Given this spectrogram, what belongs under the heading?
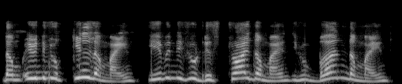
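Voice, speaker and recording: A man with a fairly high voice leads a spiritual talk over a video call. He is emphatic, repeats himself and puts questions to listeners. The sound is dry and a little muffled. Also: sing-song, fairly quick, sharp tone, no room sound. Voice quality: slightly low, subdued voice today. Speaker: spiritual teacher hosting a call.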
